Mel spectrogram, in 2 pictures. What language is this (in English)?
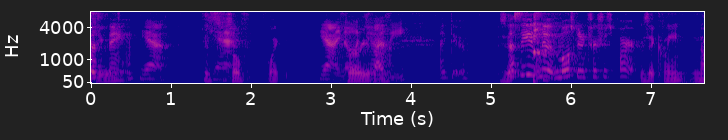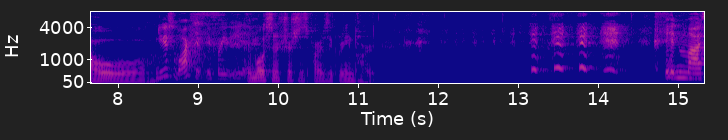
English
